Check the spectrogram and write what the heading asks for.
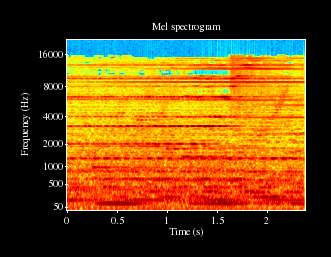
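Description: Dark experimental synthesizer drone music: many steady held tones layered over a low note that sounds in held stretches of about half a second.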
